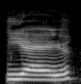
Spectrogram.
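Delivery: ordinary talk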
